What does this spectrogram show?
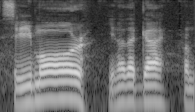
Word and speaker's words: Simorr: I think it's pronounced Simorr, like The Simpsons. Simorr!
